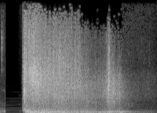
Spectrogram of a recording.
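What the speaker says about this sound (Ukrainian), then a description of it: "Наші телекамери семінарії могли зафіксувати саме моменти прильотів" Missile strike explosion captured by seminary security cameras in Lviv during the war in Ukraine: a sudden loud blast that erupts after a brief quiet gap and rolls into a long, dense roar that slowly fades.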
